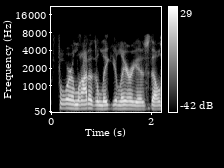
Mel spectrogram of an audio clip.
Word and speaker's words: Ligularia: Pronounced Ligularia.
